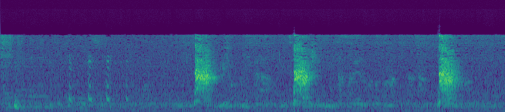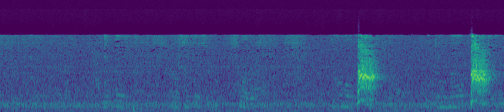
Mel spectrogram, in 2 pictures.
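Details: A dog lets out sharp barks at uneven gaps, three early, then a long quiet stretch before two more near the end, with faint low background noise.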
